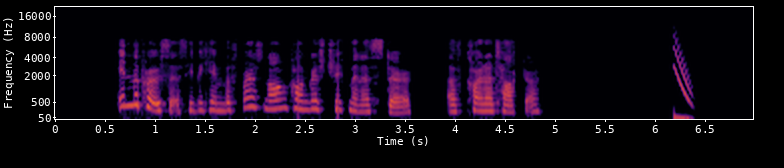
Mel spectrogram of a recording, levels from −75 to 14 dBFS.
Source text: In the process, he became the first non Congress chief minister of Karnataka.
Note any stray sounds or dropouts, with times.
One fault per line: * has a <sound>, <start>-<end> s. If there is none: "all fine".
* has a chirp, 6.2-6.4 s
